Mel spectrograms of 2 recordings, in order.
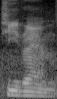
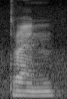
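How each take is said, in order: First: A short vowel separates the t and r. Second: The t and r form a tight cluster. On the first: The speaker calls it right. "they say tiren, so they put e in the middle" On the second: The speaker calls it wrong. "They don't say train, tren"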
